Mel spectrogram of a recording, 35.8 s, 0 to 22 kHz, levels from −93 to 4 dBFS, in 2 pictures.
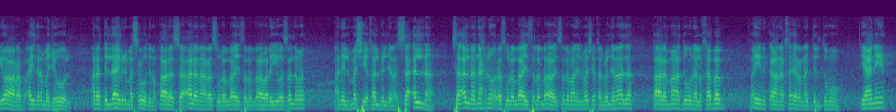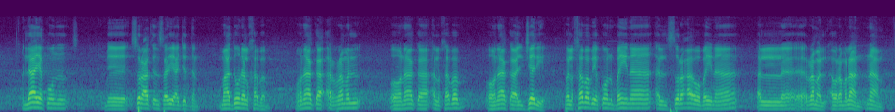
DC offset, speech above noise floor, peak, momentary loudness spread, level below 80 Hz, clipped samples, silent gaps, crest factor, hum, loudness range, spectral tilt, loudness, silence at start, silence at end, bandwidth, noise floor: under 0.1%; 21 dB; -4 dBFS; 15 LU; -42 dBFS; under 0.1%; none; 20 dB; none; 3 LU; -5.5 dB/octave; -25 LUFS; 0 s; 0 s; 12 kHz; -46 dBFS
